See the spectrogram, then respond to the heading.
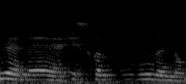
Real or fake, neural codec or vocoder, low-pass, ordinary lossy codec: fake; codec, 16 kHz in and 24 kHz out, 1 kbps, XY-Tokenizer; 7.2 kHz; none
